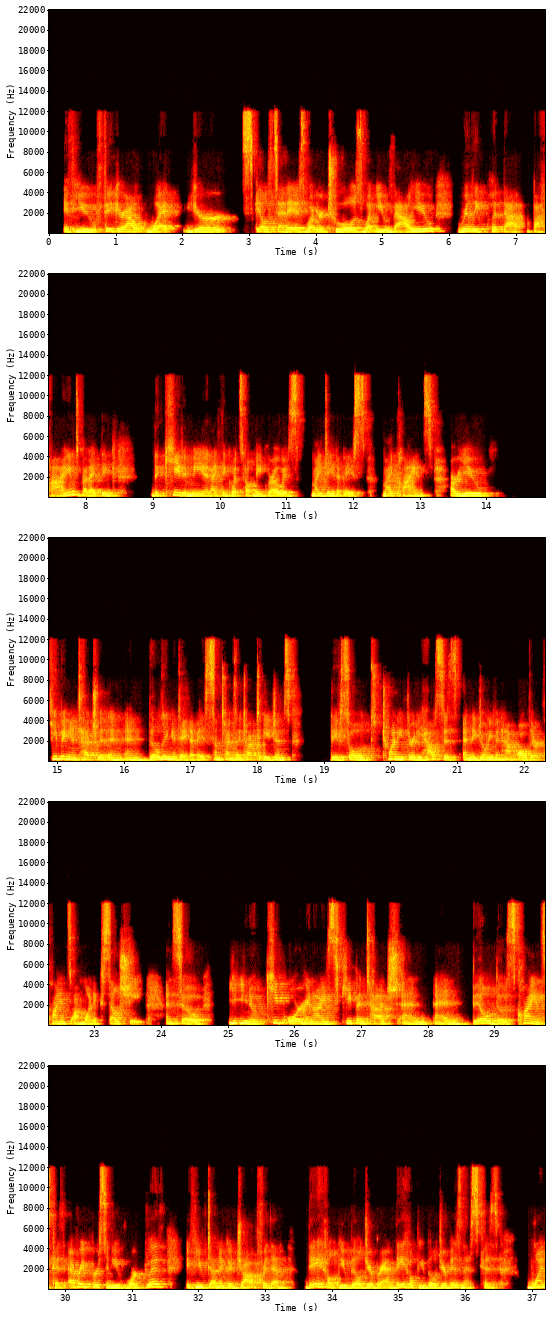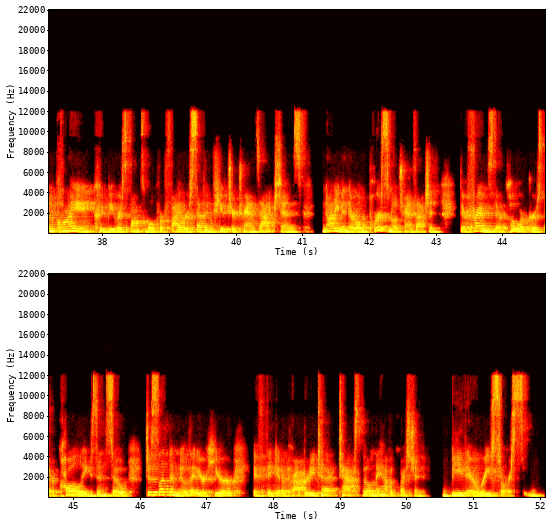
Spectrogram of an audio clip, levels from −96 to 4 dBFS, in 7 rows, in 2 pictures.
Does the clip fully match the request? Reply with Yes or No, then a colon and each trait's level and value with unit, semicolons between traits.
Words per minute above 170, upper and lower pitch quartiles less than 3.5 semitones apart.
Yes: average, 185 wpm; narrow, 2.4 semitones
